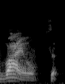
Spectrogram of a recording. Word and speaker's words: Viome: So most people who may not know, I started a healthcare company called Viome. And as an Indian guy, I cannot pronounce the word we. So it's V as in Victor.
